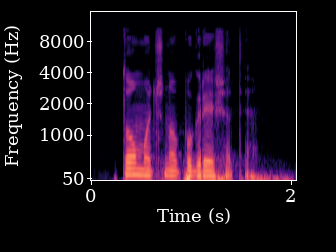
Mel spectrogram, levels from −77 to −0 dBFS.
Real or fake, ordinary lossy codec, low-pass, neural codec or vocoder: real; AAC, 64 kbps; 10.8 kHz; none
